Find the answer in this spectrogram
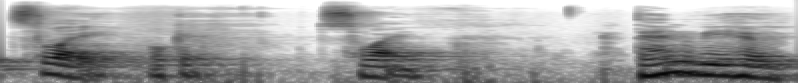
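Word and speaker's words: zwei: two that's why say pronunciation of z is up okay so then we have w pronunciation is vo and then e i so vo i so whoa i overall pronunciation will be swai okay swine then we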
